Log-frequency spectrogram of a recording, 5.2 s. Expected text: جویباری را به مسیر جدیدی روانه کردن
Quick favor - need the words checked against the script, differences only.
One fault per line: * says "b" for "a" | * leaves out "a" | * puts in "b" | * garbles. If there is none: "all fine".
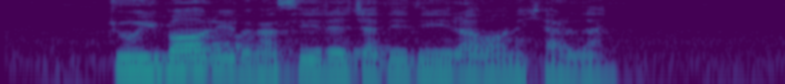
* leaves out "را"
